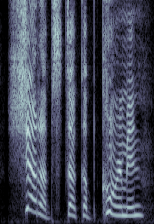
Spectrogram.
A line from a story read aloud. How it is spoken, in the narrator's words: blurted Josie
